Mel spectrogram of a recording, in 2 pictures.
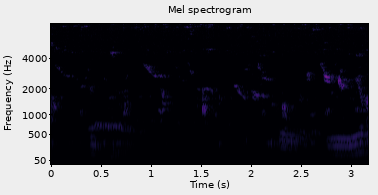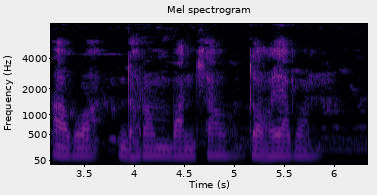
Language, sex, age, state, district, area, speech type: Santali, male, 30-45, West Bengal, Purulia, rural, spontaneous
